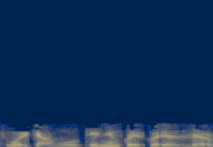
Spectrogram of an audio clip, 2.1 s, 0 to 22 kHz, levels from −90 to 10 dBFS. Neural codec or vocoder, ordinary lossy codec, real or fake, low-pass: none; MP3, 16 kbps; real; 3.6 kHz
